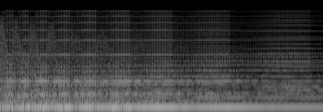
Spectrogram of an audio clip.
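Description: Background electronic music: one held chord of steady tones that slowly fades away.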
